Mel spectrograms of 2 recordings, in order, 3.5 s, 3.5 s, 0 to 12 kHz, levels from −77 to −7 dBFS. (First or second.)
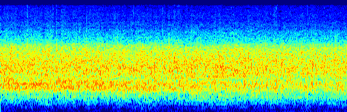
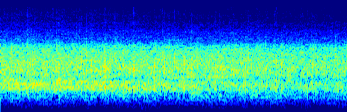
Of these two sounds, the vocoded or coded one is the first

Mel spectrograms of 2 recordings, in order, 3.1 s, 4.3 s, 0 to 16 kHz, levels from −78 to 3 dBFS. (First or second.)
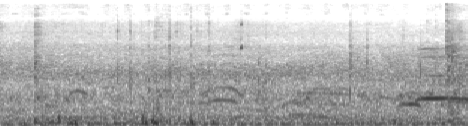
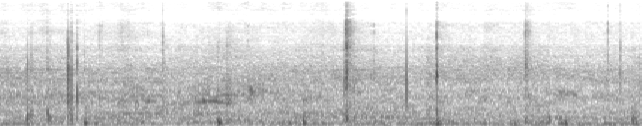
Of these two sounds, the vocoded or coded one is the second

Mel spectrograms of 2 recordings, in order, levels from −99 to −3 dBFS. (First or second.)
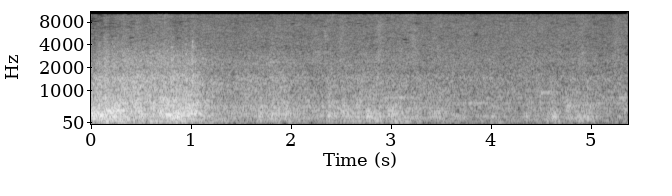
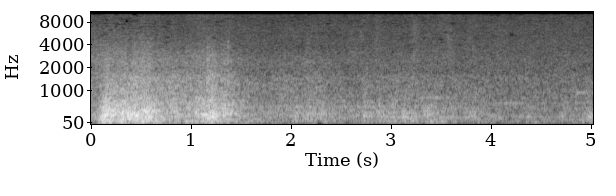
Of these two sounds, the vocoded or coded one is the first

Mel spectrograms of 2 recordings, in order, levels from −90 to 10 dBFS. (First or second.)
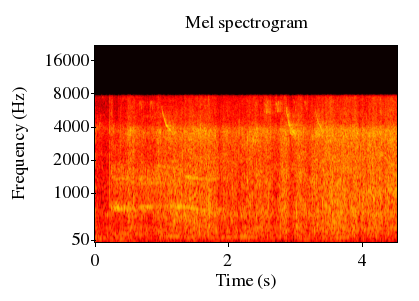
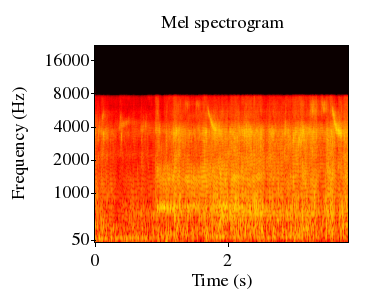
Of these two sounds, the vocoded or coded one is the second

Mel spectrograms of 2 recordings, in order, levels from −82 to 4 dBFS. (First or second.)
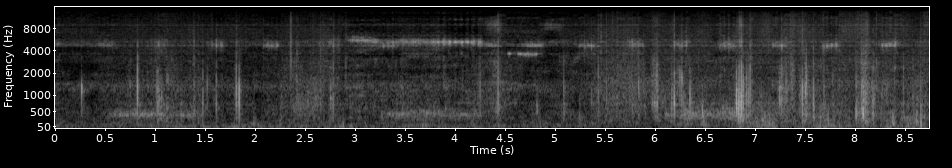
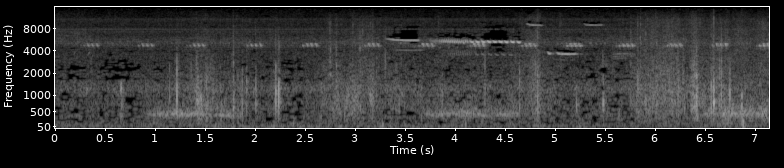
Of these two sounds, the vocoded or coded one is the first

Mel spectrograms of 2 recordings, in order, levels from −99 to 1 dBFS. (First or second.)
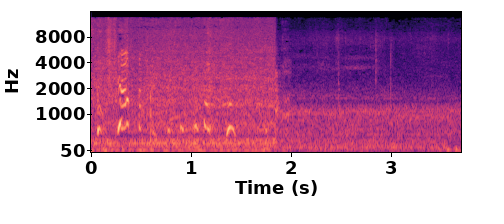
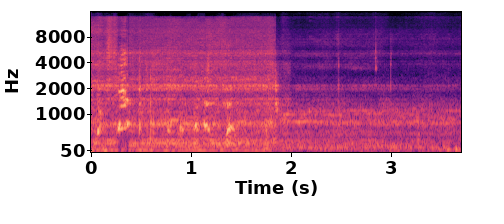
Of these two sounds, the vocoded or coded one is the second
